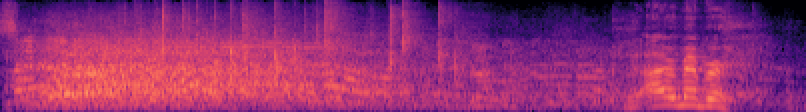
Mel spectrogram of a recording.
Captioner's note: laughter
